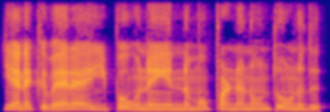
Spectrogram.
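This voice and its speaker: A woman's voice: mid-range voice, flat delivery, fairly quick, warm tone, clean tone, no echo, highs cut off, close to an everyday voice. A woman voicing a domineering young husband who teases and mock-threatens, in a dramatized audiobook reading. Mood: teasing.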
